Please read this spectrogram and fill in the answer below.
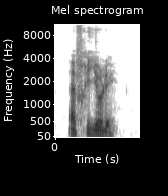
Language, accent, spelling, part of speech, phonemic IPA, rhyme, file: French, France, affrioler, verb, /a.fʁi.jɔ.le/, -e, LL-Q150 (fra)-affrioler.wav
- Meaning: 1. to tempt 2. to entice 3. to seduce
